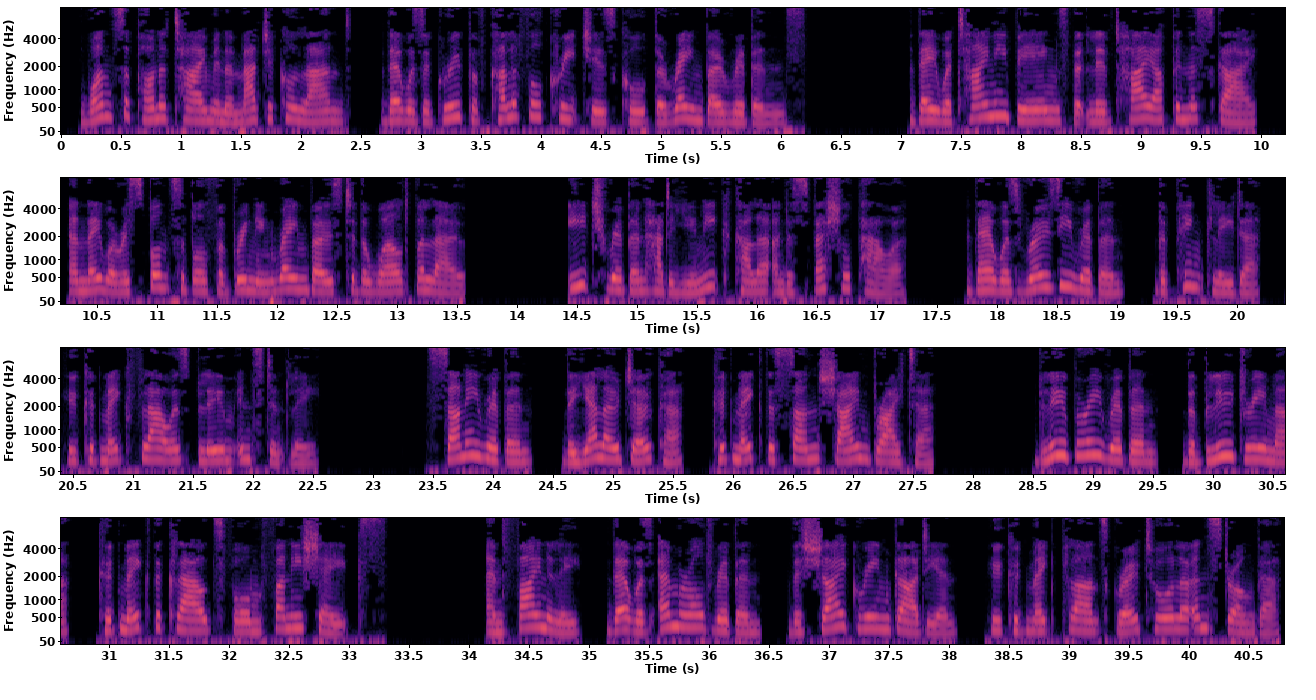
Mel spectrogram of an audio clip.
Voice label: ESL Short Stories for Kids Advanced NORMAL Reading; Rainbow Ribbons in the Sky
